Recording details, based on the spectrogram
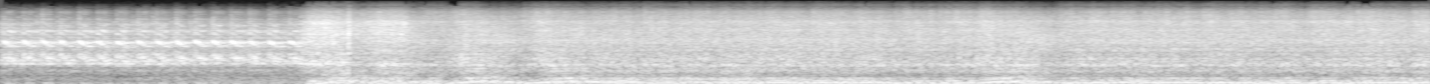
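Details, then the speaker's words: Newly built carbureted drift car with new headers, fired up for the very first time, water temp rising with air still in the cooling system: brief crank, then catches at once into a steady, even idle, a normal idle. "oh yeah buddy it sounds good sounds good dude that was one thing we didn't know about it sounds so good yeah dude that exhaust sounds good"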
